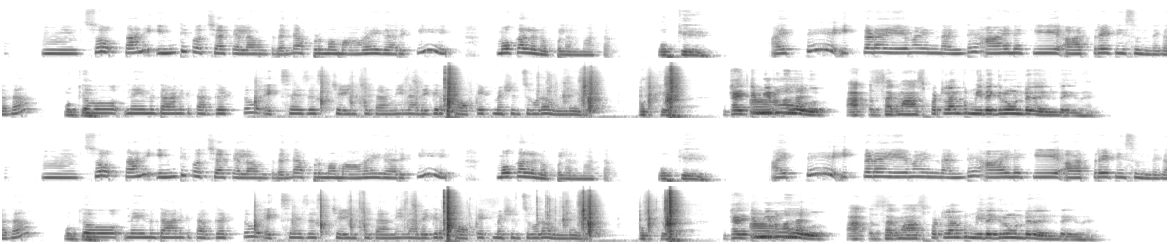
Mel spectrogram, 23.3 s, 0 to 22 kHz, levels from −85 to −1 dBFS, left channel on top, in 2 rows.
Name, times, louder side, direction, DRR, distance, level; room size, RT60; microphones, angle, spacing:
voice 1, 0.4-5.9 7.7-11.9 12.4-17.5 19.1-19.7, equal, ahead, 0 dB, 1.0 m, -41 dB
voice 2, 6.6-7.0 12.3-12.6 18.0-18.5 18.9-19.8 20.1-22.5, left 1 dB, 40° left, 1 dB, 1.9 m, -35 dB
sound 1, 14.2-16.7 17.0-17.8 18.0-18.5, right 6 dB, 85° right, 1.4 m, -29 dB
10.0 x 4.3 x 4.0 m, 0.27 s
head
